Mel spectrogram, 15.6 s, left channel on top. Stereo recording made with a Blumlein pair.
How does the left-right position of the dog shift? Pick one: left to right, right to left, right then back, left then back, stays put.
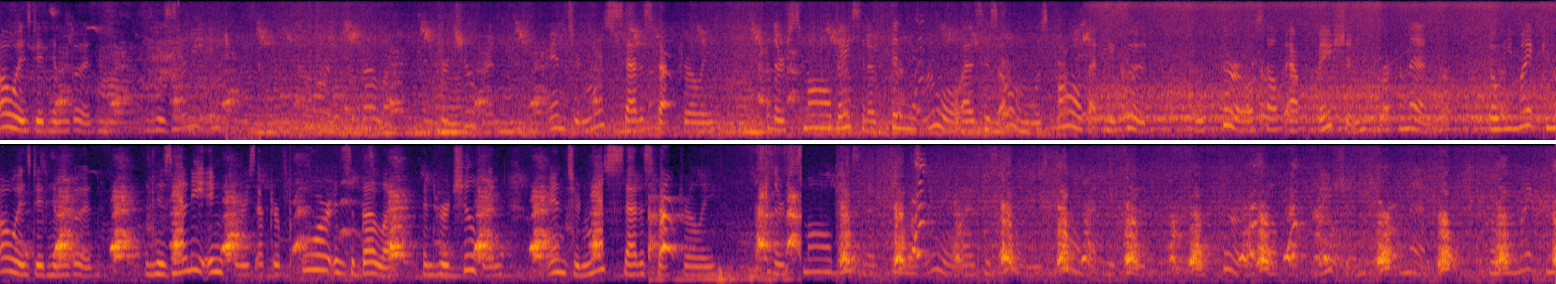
stays put.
